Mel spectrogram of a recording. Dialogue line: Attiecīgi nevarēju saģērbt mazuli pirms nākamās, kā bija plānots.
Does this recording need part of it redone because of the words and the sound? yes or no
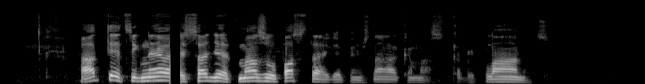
yes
